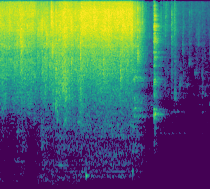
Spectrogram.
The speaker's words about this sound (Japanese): 左腕も泡を流して、左腕も泡を流して、肩から背中に湯を流して、背中に泡を、そのまま私の泡も流してしまいますね。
